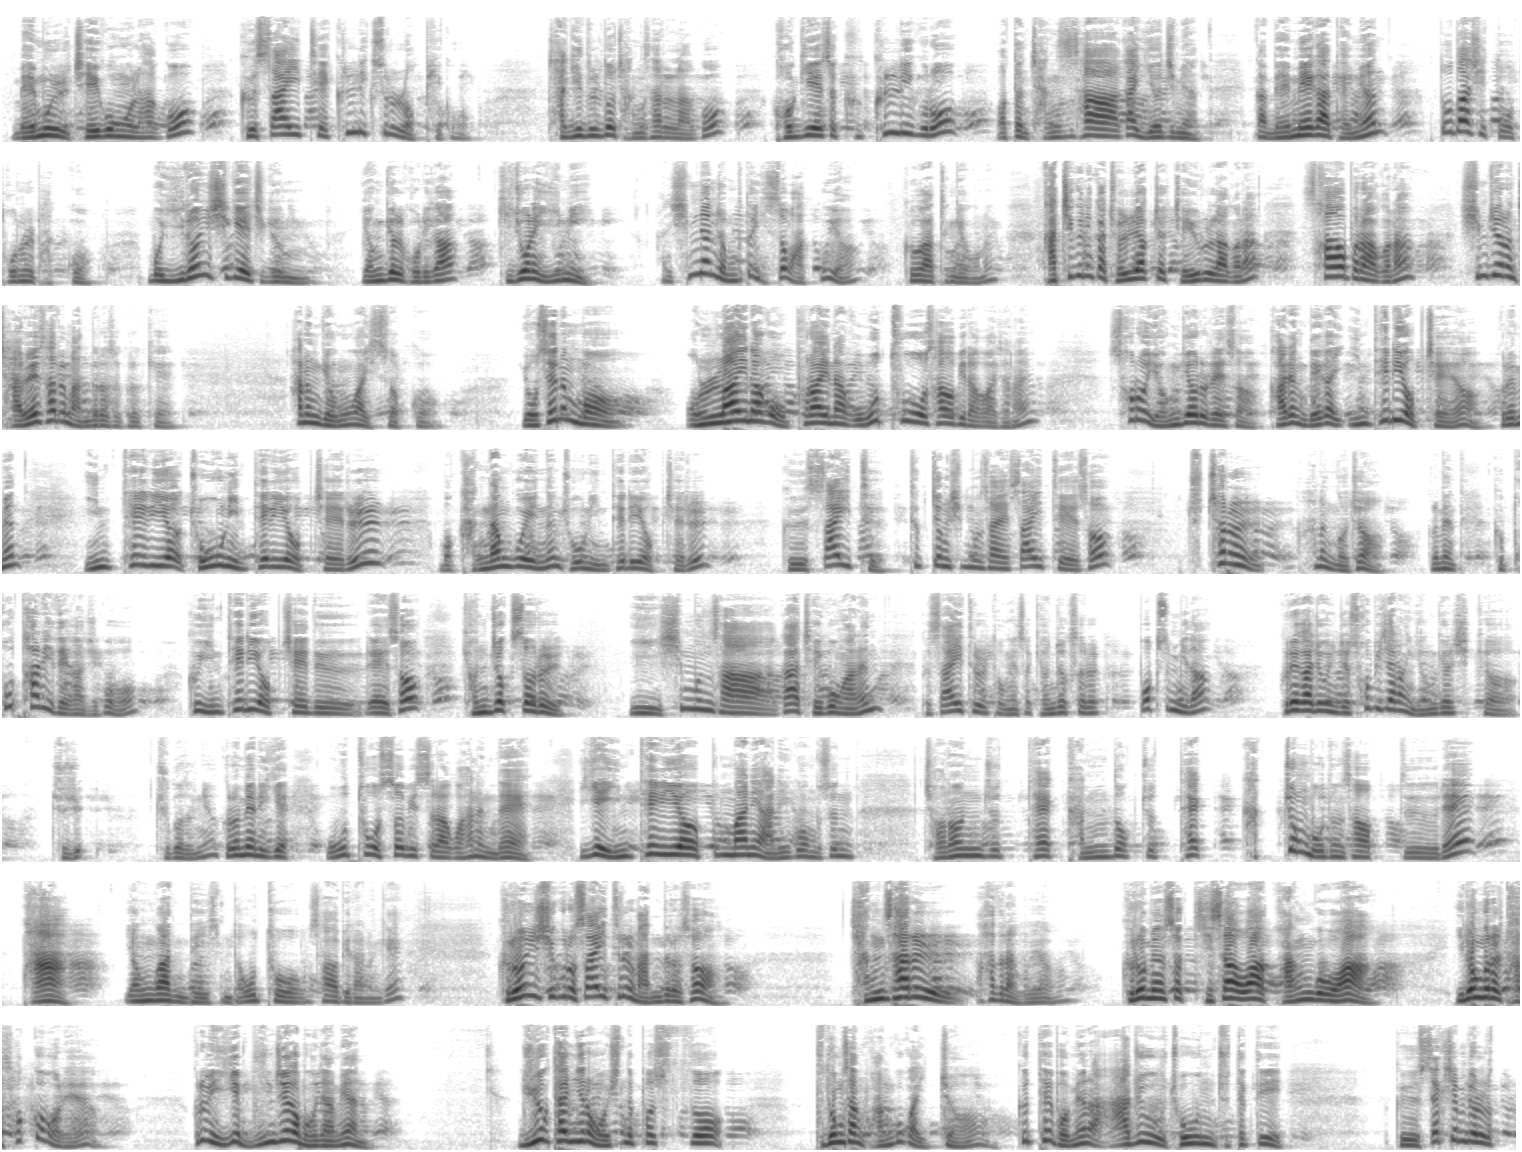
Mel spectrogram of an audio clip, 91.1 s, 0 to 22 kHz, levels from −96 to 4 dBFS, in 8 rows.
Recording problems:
echo of what is said; faint; throughout; 250 ms later, 20 dB below the speech

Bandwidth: 14 kHz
